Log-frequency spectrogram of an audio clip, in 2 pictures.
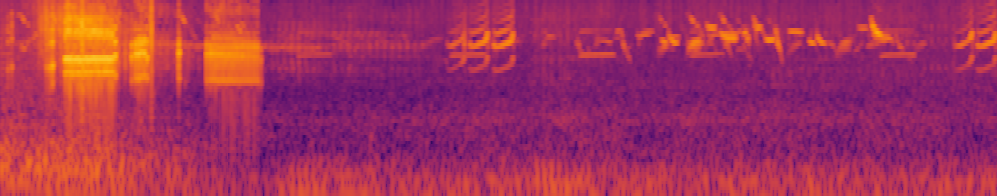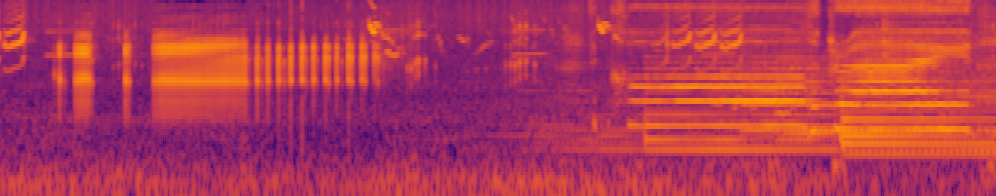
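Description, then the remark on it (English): A field recording of a ptarmigan on the plateau, giving harsh, croaking, belch-like rattles in short bursts, mixed with thin high chirps, and a steady harmonic tone swells in near the end. “And first up is a bird you'll recognise from the plateau, the ptarmigan.”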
